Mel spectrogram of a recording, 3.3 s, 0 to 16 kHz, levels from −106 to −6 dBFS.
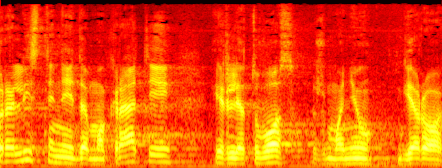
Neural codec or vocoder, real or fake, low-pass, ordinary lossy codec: none; real; 14.4 kHz; MP3, 64 kbps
